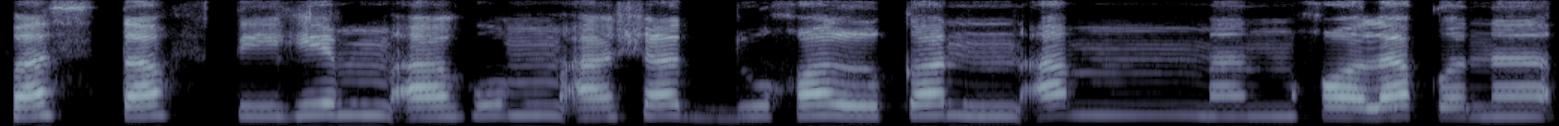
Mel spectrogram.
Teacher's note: tanwin qaf nih ketemu hamzah dia jadinya jelas. Suara tanwinnya harus jelas, jangan kayak Khalqan ikhfa, kayak jadi samar-samar. Dan nggak ada gunnahnya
